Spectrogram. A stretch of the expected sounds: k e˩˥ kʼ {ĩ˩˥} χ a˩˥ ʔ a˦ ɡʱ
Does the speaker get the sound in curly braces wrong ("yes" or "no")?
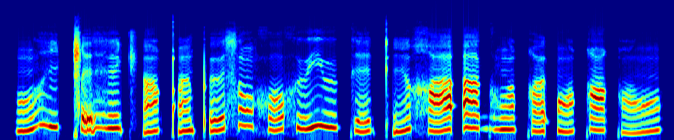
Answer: no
